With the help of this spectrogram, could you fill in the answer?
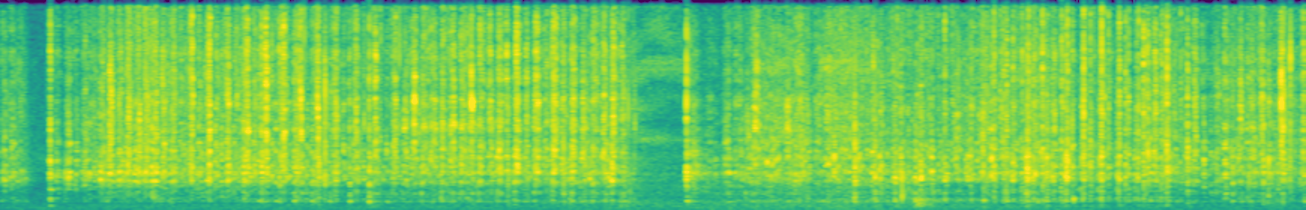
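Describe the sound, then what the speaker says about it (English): Separated egg yolks are whisked for soft serve custard, heard as a close, continuous, rapid scraping and clinking of a whisk against a bowl. "now that we have our yolks separated, we're just going to whisk them up real quick"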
